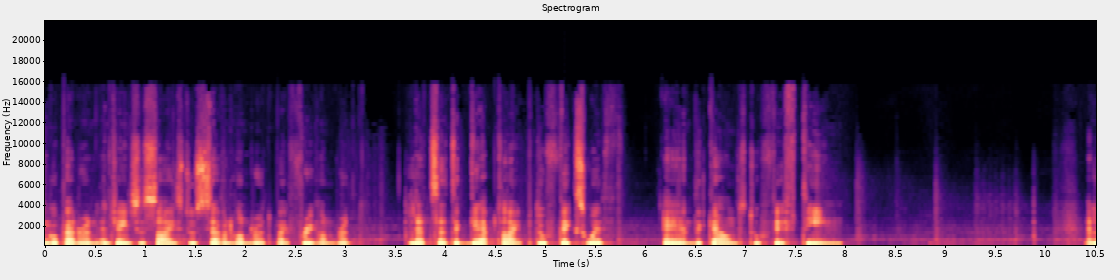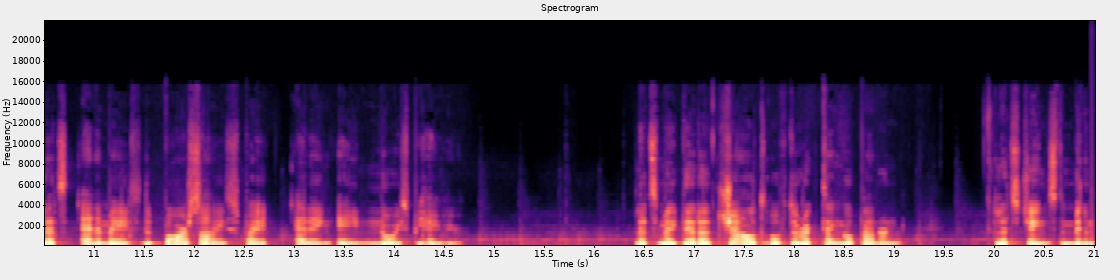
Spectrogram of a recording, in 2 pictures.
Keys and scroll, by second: 0.0 0, 1.9 3, 2.3 0, 7.6 i, 8.0 5, 20.2 0.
